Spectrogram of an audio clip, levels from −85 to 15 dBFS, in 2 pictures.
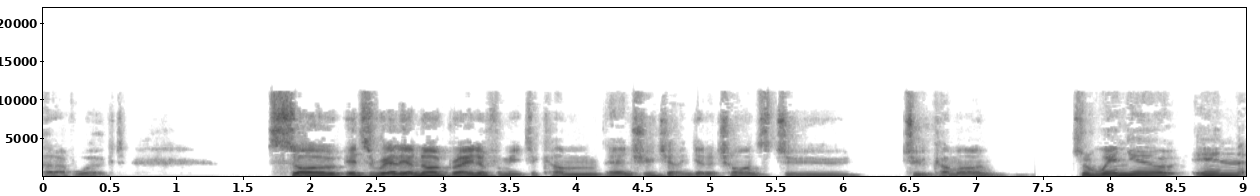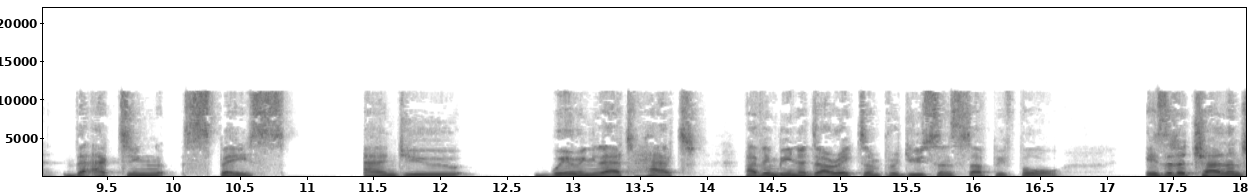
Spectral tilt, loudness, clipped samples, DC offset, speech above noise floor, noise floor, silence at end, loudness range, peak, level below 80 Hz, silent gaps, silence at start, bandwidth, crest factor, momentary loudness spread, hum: -5 dB/octave; -19 LUFS; under 0.1%; under 0.1%; 57 dB; -76 dBFS; 0 s; 8 LU; -2 dBFS; -60 dBFS; none; 0 s; 11.5 kHz; 18 dB; 13 LU; none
